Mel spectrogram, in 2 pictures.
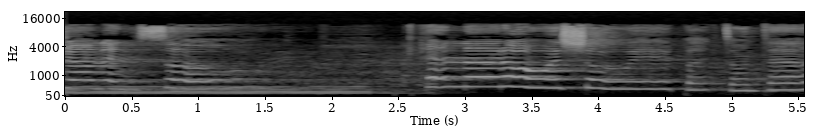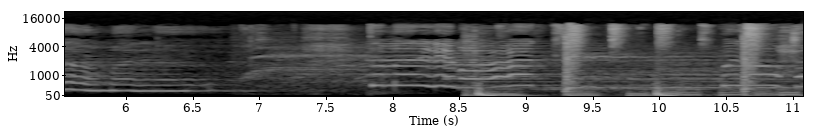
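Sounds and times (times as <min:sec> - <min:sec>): person singing: 0:00.0 - 0:06.8, 0:07.8 - 0:11.0.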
